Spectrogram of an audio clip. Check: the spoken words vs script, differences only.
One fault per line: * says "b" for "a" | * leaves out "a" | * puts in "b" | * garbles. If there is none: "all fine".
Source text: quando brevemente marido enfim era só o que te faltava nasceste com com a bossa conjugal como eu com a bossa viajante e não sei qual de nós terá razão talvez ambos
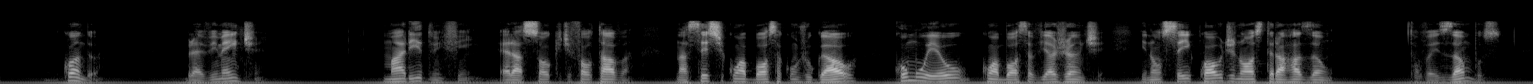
* leaves out "com"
